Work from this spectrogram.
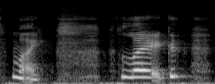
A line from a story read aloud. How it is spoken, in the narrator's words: she said between choking sobs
